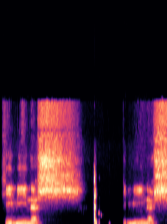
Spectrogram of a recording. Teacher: শিনটা হচ্ছে হামস। So যখন সুকুনে থামবো তখন আমরা পড়বো হচ্ছে হিমিনাশ, হিমিনাশ, একটু বাতাসটা বেরোবে।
